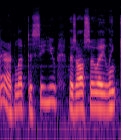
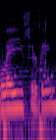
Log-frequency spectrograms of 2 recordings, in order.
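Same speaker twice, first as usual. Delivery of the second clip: soft, hushed, smug, self-satisfied supervillain delivery; 8 dB quieter than usual. Firing a laser cannon from outer space: Dr. Evil impression. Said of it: "Gotta do my best Doctor Evil impersonation there".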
